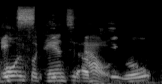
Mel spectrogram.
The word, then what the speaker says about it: K. Rool: When she actually sings the song in game, it's spelled cruel, like normal cruel. But the way that she pronounces it, it's exactly like how they pronounce K. Rool in the cartoon. I know. They go K-Rool.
